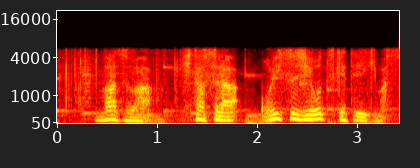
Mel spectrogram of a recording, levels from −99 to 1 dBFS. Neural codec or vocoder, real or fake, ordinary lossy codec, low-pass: vocoder, 44.1 kHz, 128 mel bands, Pupu-Vocoder; fake; Opus, 24 kbps; 5.4 kHz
